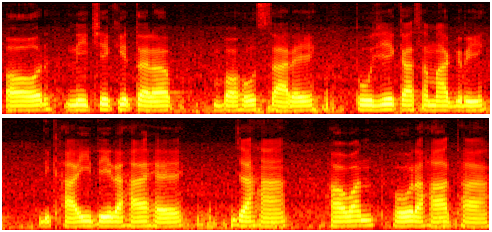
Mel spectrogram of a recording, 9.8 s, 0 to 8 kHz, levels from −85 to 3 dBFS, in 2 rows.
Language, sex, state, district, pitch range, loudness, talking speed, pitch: Hindi, male, Bihar, Kaimur, 115-125 Hz, -14 LUFS, 110 wpm, 120 Hz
